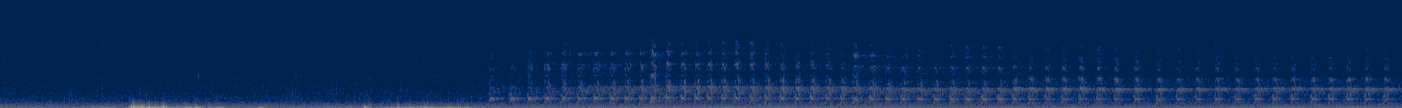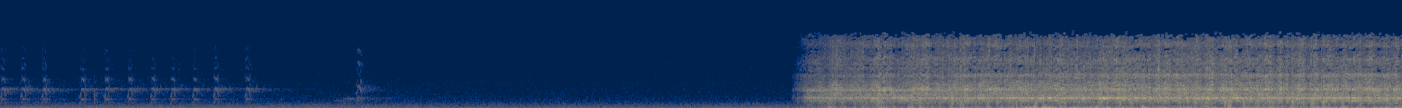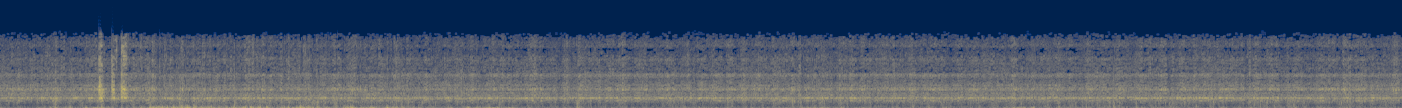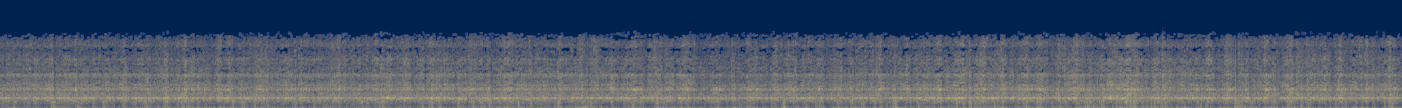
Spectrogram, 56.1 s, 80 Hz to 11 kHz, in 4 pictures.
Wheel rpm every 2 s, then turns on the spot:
0, 0, 0, 0, 0, 0, 0, 0, 0, 0, 0, 50, 70, 70, 70, 70, 70, 70, 70, 70, 70, 70, 70, 70, 70, 70, 70, 70.
none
